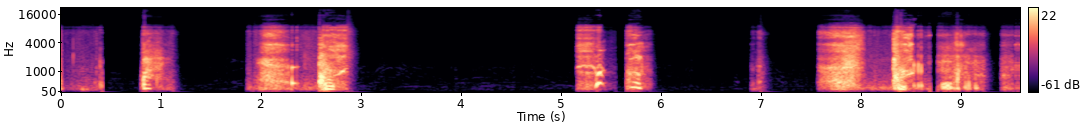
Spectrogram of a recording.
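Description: Repeated harsh, chesty coughs and throat clearing in bursts with pauses; a heavy, deep smoker's cough.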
